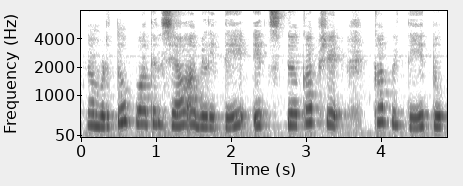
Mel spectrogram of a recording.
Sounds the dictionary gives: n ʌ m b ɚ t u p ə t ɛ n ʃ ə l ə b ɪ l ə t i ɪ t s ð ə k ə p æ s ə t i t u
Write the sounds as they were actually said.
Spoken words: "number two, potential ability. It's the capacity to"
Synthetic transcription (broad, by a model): n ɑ m b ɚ t u p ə t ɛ n s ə l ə b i l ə t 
